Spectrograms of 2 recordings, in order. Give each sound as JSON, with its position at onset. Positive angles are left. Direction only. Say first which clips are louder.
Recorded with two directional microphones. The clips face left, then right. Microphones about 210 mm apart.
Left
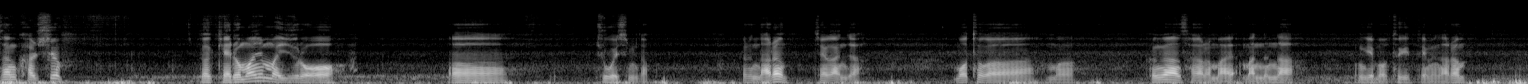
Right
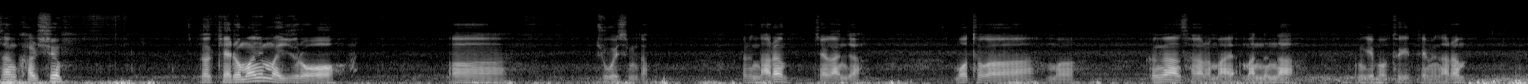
{"t": 0.0, "sound": "speech", "louder": "left 2 dB", "side_deg": 10}
{"t": 0.3, "sound": "speech", "louder": "right 3 dB", "side_deg": -15}
{"t": 1.9, "sound": "speech", "louder": "left 3 dB", "side_deg": 20}
{"t": 2.4, "sound": "speech", "louder": "even", "side_deg": -5}
{"t": 4.4, "sound": "speech", "louder": "left 7 dB", "side_deg": 40}
{"t": 13.6, "sound": "speech", "louder": "left 4 dB", "side_deg": 20}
